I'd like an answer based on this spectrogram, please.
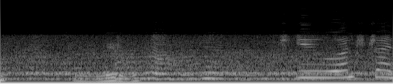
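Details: Swarm of African honey bees (Apis mellifera scutellata) being collected in Kenya, East Africa; a continuous low buzzing drone that runs throughout, with a man's and a child's voices talking over it.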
